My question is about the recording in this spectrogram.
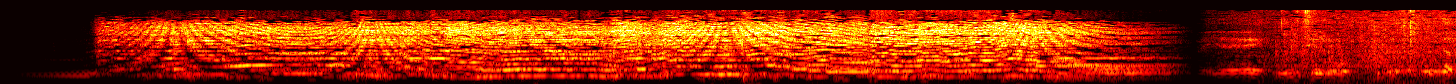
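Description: Guitar music with plucked, ringing notes, fading in just after the start and fading out about twelve seconds in.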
